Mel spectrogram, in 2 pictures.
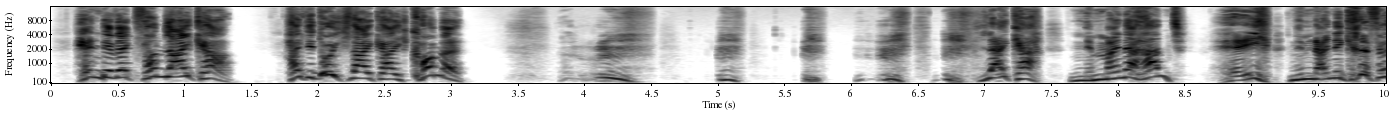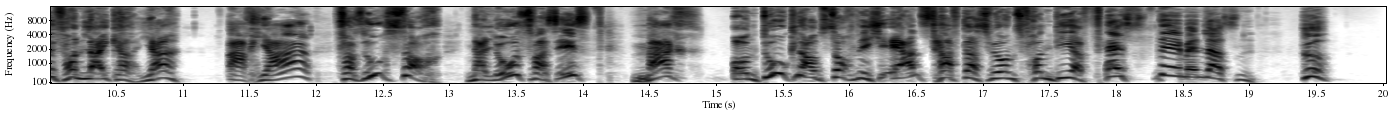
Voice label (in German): Anime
